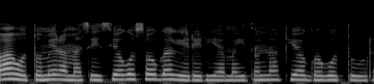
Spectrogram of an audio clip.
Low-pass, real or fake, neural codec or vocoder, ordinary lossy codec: 7.2 kHz; real; none; none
